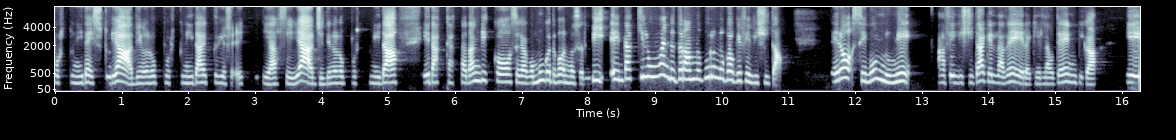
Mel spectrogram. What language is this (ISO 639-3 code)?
nap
